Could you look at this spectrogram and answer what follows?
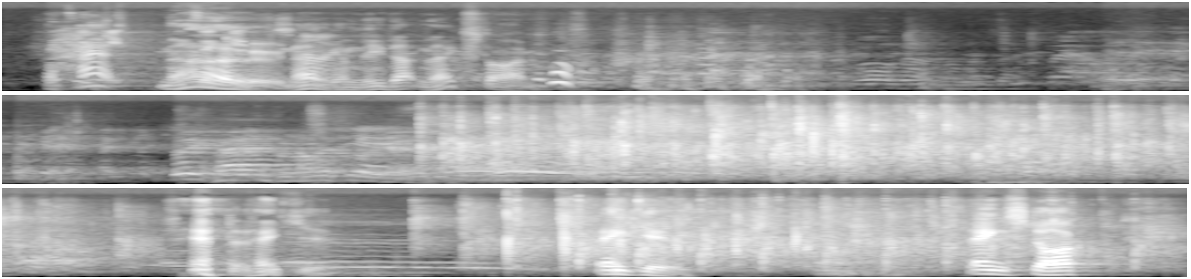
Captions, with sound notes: The hat? No, i'll need that for next time. Big hand for Melissa again. [Laughter and applause] Thank you, thank you. Thanks Doc.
